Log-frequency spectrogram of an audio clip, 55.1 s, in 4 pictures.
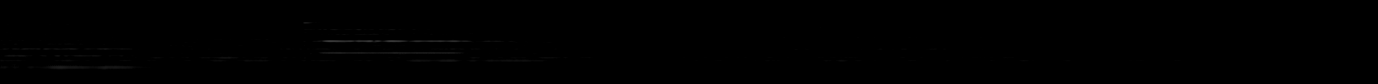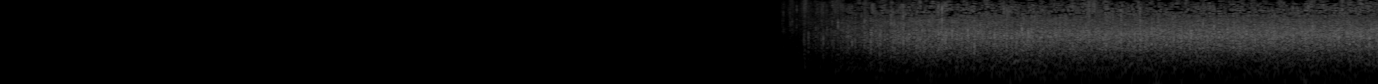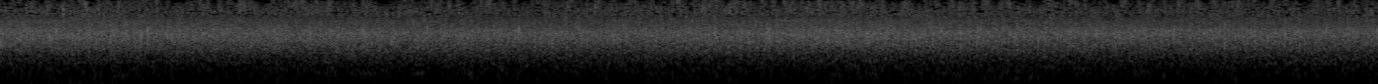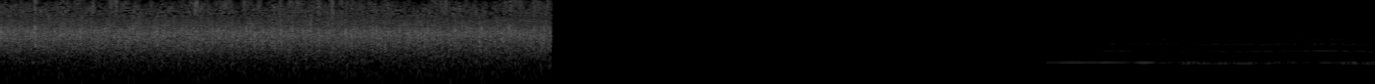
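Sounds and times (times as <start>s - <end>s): audience applause: 21.5s - 46.9s.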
